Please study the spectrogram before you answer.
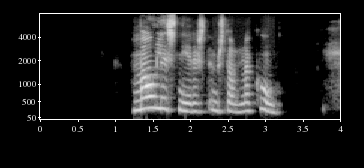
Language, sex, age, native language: Icelandic, female, 30-39, Icelandic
